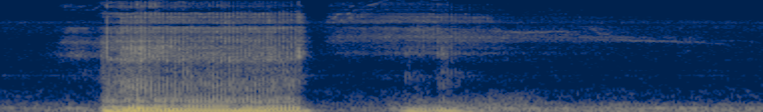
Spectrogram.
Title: Finny Snores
